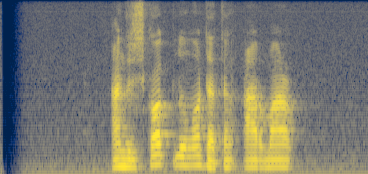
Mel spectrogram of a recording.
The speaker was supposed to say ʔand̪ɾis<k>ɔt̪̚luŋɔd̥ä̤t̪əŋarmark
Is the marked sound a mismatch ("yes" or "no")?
no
